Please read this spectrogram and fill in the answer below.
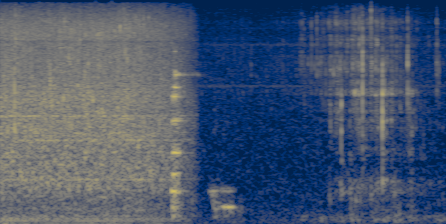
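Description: Shallow creek water running and splashing over stones around spawning pink salmon, which cuts off abruptly about two seconds in with a sharp click. It is followed by a brief low tone, then faint scattered clicks in near quiet.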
